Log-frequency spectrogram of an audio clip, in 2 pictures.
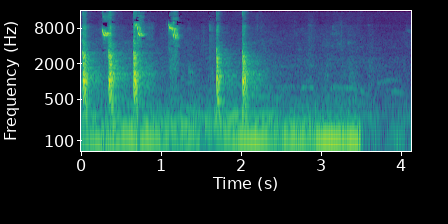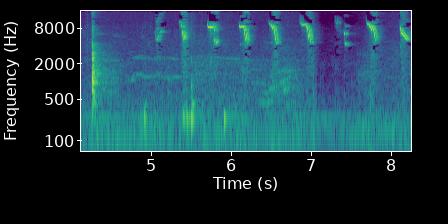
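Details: Lure sound of a squirrel calling to mate: loud sharp clicks over a low hum for several seconds, then a fast train of high, thin squeaky chirps about three per second.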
